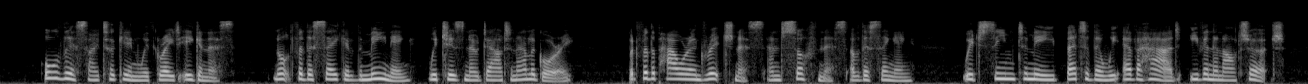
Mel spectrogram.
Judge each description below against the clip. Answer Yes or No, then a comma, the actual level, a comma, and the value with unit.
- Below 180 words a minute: No, fast, 205 wpm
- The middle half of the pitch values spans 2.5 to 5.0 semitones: Yes, average, 3.3 semitones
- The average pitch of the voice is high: Yes, high, 220 Hz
